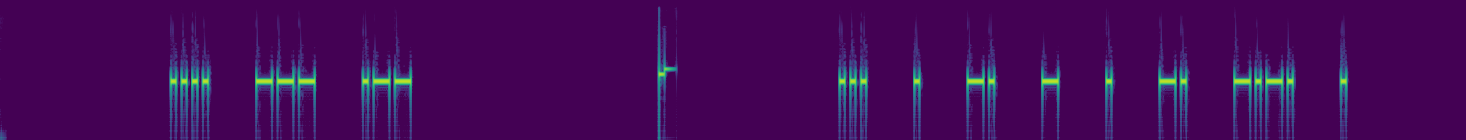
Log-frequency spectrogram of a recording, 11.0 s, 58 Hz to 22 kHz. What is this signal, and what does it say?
Morse code, heard as a keyed tone, about 30 wpm, spaced as for 17 wpm, 700 Hz. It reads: HOW SENTENCE
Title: 3x Character Spacing - Top 200 Words - 30wpm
